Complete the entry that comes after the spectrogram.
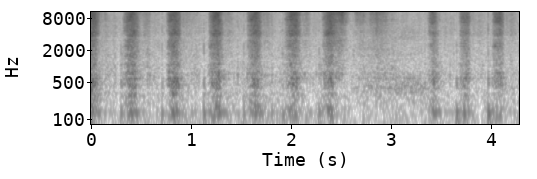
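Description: A red colored pencil rubs back-and-forth strokes across a white paper sheet lying flat. Each stroke makes a soft, dry scratching swish with bright, airy highs, repeating at a fairly steady pace of about two to three strokes per second.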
